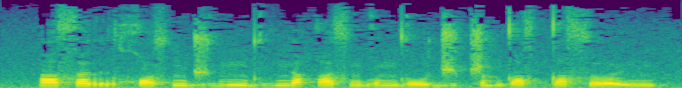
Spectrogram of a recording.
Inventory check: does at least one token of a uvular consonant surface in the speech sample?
yes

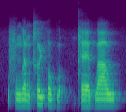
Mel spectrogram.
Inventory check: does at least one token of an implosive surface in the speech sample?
no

